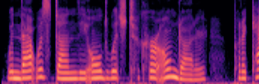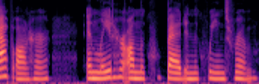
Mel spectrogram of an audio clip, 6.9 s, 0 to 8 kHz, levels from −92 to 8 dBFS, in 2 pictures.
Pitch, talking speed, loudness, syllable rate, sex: 220 Hz, 225 wpm, -19 LUFS, 4.8 syllables/s, female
